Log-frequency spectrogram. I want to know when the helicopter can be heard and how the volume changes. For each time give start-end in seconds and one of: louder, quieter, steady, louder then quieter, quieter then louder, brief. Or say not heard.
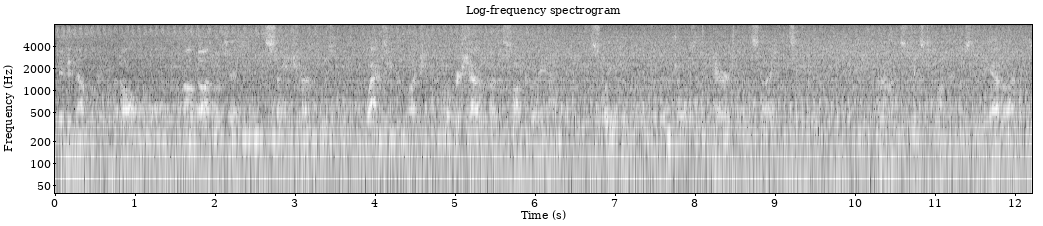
0.0-12.1 steady.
